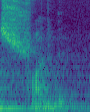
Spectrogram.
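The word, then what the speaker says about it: ص: ya, zai, sin, sama shod. Zai, sin, shod. Jadi huruf ke-13, 14, 15 zai, sin, shod itu satu rumpun yang tempatnya di mana, yaitu ujung lidah dengan rongga antara gigi atas dan gigi bawah, dekat dengan gigi atas.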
